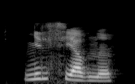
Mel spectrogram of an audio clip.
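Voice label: "нильсъявны", Komi, female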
